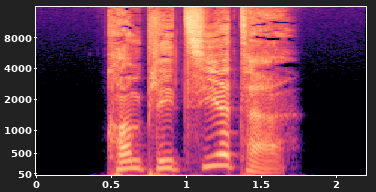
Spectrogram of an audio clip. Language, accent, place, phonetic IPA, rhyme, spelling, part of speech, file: German, Germany, Berlin, [kɔmpliˈt͡siːɐ̯tɐ], -iːɐ̯tɐ, komplizierter, adjective, De-komplizierter.ogg
- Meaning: 1. comparative degree of kompliziert 2. inflection of kompliziert: strong/mixed nominative masculine singular 3. inflection of kompliziert: strong genitive/dative feminine singular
